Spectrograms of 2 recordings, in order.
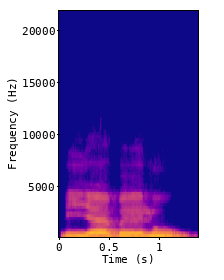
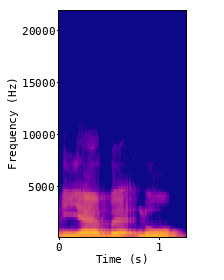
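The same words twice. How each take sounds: First: "Liyablu" with an easy light bounce on b, straight into lu; light bounced ba. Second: "Liyablu" with a small gap after the b, before lu; break midway. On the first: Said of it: "lantunkan dengan mudah dan ringan". ("Liyablu" ba dilantun ringan) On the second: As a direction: interrupt "Liyablu" in the middle. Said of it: "jangan break tengah-tengah". ("Liyablu" terputus di tengah) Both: Shown as a demonstration.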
